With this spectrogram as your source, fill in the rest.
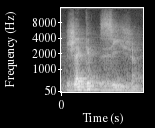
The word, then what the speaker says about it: j'exige: Il y a une liaison à faire ici entre ici, le X peut se prononcer de différentes façons, vous verrez ça plus tard au cours, soit S, soit G, Z, comme ici. J'exige.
